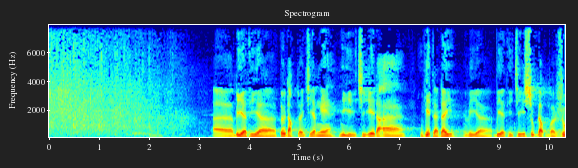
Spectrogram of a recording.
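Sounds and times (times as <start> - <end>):
audience applause: 0.0 - 2.9
speech: 3.3 - 10.3.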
